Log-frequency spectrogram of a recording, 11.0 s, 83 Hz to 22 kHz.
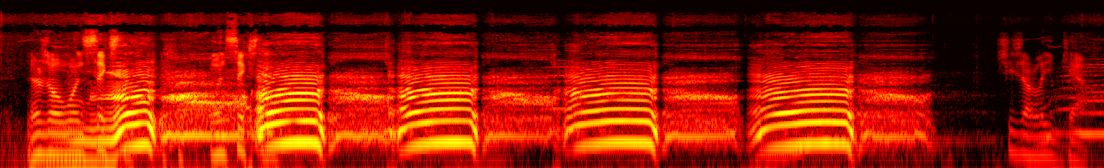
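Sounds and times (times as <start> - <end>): cow mooing: 0.8 - 9.3, 10.5 - 11.0.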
